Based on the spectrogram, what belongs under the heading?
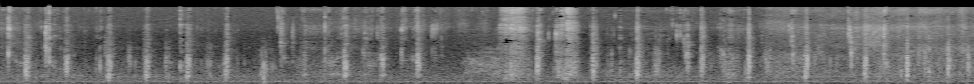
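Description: A person chewing crunchy food, a steady run of crunches and wet mouth clicks at about two or three a second, with a short hissing noise about six seconds in.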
